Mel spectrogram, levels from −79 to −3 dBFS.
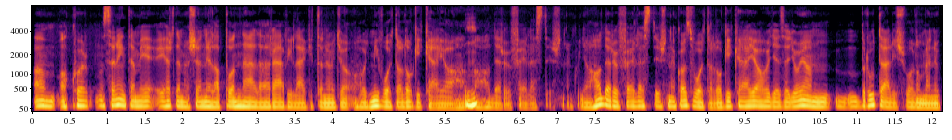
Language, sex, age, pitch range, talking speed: Hungarian, male, 30-49, 75-95 Hz, 140 wpm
